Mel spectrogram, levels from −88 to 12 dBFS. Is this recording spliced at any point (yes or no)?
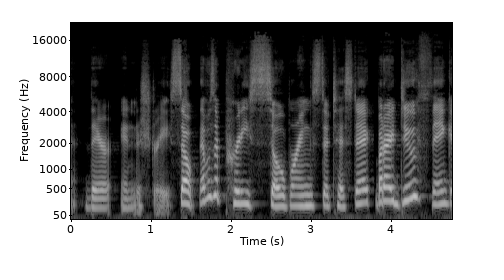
yes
